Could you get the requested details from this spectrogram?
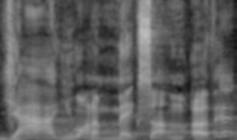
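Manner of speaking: put-on snarky, sassy, bratty kid voice. Retelling a child's reply to a giant voice, mock-snarky kid voice. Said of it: "this snarky voice goes".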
